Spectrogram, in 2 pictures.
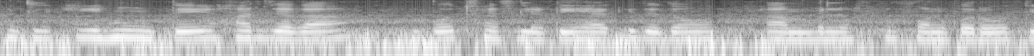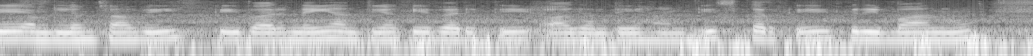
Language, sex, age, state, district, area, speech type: Punjabi, female, 45-60, Punjab, Pathankot, rural, spontaneous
